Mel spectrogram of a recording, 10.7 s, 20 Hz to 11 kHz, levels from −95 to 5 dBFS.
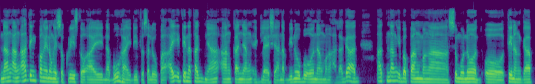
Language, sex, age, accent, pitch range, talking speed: Filipino, male, 50-69, native, 115-135 Hz, 160 wpm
